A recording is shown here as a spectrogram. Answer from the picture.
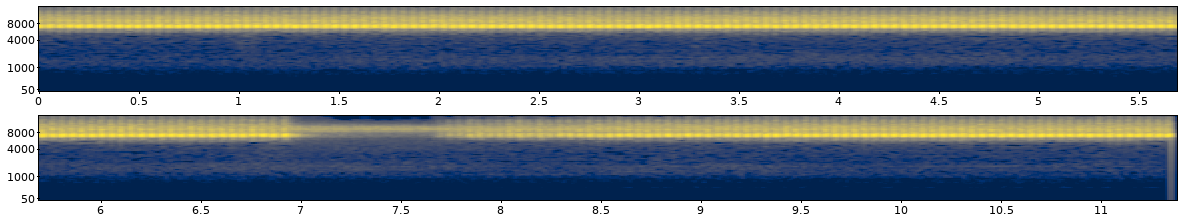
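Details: Grasshoppers stridulating without music: a dense, thin, very high ringing trill, steady and rapidly pulsed, broken midway by a brief hush before gradually returning to its earlier loudness.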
